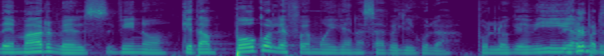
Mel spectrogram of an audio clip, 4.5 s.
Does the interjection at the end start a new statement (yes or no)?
no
